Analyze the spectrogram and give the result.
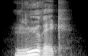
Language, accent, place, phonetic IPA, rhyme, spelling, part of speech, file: German, Germany, Berlin, [ˈlyːʁɪk], -yːʁɪk, Lyrik, noun, De-Lyrik.ogg
- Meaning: 1. poetry, verse; lyric poetry 2. lyrics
